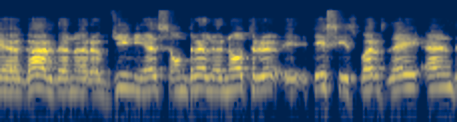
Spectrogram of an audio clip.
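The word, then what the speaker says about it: André Le Nôtre: so umbrella Notre uh I'm not reading the pronunciation that's this is the pronunciation Andrea Notre uh born on the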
